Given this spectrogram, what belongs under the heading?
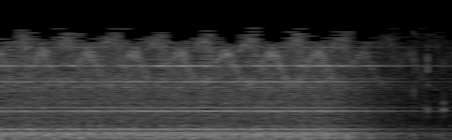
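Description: Japanese military helicopters fly over the damaged Fukushima nuclear plant, a steady loud rotor and engine roar that fades slightly toward the end.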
